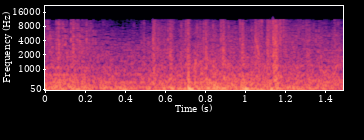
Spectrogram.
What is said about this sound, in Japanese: あ、援護射撃。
